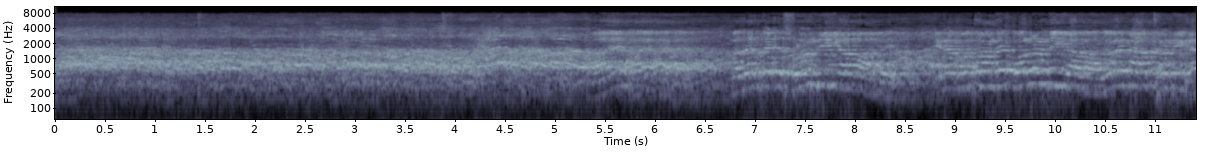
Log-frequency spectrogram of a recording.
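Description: A man speaks loudly and passionately into a microphone, heard through loudspeakers in an echoing hall.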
